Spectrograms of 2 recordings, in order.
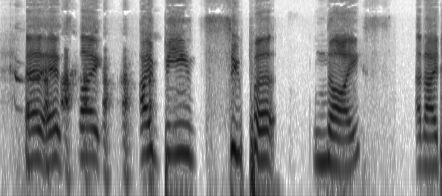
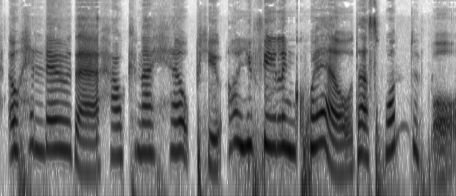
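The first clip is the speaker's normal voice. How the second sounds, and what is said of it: Exaggerated posh British telephone voice. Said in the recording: “I put on a very, like... I really ham it up... The British accent... our own telephone voice”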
